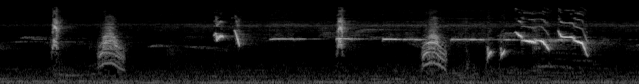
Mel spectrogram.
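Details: Oriental magpie-robin (kacer) lure song meant to prompt birds to sing along: scattered sharp downward-sweeping notes and short whistles, ending in a quick run of bright twisting phrases, over faint low background hum.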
